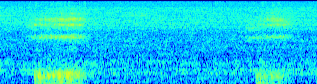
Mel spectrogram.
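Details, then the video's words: Boston Terrier and Beagle cross dogs, Dexter and Rio, snoring during an afternoon nap indoors; two rasping, low snore bursts, the first long and loud, the second shorter and softer, separated by quiet breathing. "Boston Terrier and Beagle X (Dexter and Rio) snoring"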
